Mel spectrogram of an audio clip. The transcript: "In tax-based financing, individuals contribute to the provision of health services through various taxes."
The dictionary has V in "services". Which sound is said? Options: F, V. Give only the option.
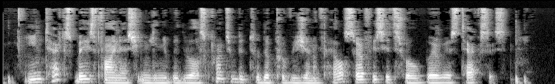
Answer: F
